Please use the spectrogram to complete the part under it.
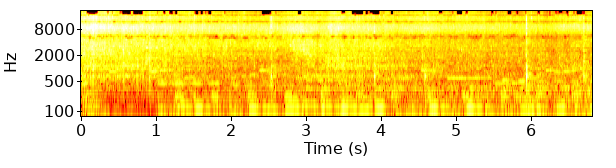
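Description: Leftover vegetables from the previous day's pasta fry in hot olive oil in a home kitchen, giving a steady close sizzle with a few soft clicks of stirring and no talk.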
